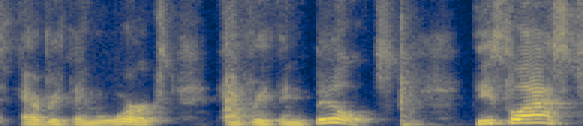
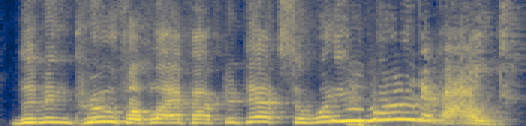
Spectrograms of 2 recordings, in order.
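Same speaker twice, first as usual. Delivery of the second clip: builds higher and louder to a ringing end; rally them, rising higher each line; imagined Venkman speech; 8 semitones higher, 4 dB louder than usual. Retold or imitated. Venkman reassuring the scared team, rising and loud. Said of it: "what he should have said".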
